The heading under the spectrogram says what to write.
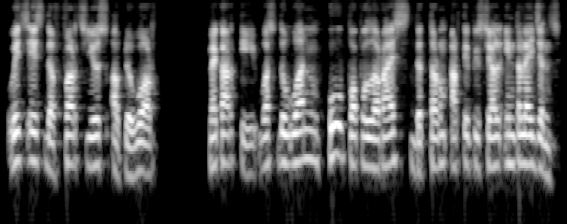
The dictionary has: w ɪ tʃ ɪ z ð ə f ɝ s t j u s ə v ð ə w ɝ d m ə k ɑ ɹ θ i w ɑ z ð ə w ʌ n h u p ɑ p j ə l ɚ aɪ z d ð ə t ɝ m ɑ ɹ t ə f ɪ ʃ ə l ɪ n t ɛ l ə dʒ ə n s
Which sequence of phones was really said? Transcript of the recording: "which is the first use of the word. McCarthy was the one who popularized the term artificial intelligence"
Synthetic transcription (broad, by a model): w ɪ tʃ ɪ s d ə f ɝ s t j u s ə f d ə w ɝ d m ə k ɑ ɹ t i w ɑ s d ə w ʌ n h u p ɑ p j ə l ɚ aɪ s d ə t ɝ m ɑ ɹ t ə f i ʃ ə l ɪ n t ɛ l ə dʒ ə n s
